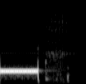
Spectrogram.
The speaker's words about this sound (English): Oh, he's there. It's just he doesn't want to pick up because he doesn't know the phone number. Probably not.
